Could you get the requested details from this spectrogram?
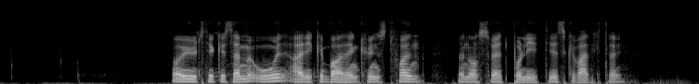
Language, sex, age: Norwegian, male, 37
